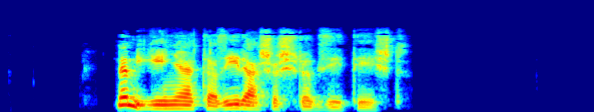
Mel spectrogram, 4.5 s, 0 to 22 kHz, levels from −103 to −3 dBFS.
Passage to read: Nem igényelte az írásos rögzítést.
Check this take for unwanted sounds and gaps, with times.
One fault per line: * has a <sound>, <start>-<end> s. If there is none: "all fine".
all fine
